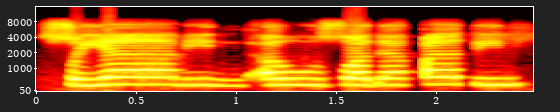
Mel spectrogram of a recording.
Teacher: تنوین کی آواز یہاں پہ ظاہر ہوگی، اظہار ہو رہا ہے · صاد ہمارا ہیوی لیٹر پورا ادا کریں گے، دال باریک لائٹ لیٹر ہے، قاف بھی ہمارا ہیوی لیٹر ہے پورا ادا کریں گے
